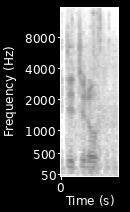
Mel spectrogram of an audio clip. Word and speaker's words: DGTL: Love you, Digital. Or DGTL, sorry, as your correct pronunciation is.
